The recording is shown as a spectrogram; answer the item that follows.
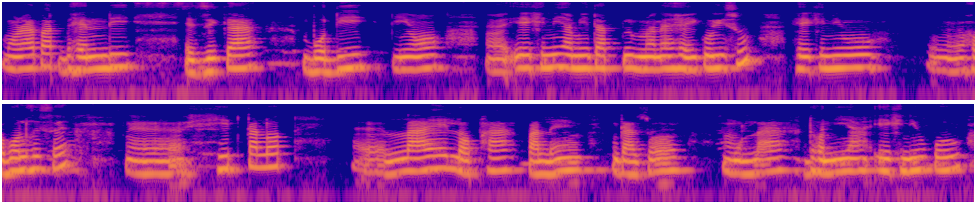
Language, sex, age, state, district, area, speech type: Assamese, female, 60+, Assam, Lakhimpur, urban, spontaneous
